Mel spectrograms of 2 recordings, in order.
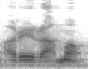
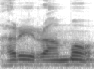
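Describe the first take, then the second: First: The word Rama ends in an 'o' vowel. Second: The word Rama ends in an 'o' vowel.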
